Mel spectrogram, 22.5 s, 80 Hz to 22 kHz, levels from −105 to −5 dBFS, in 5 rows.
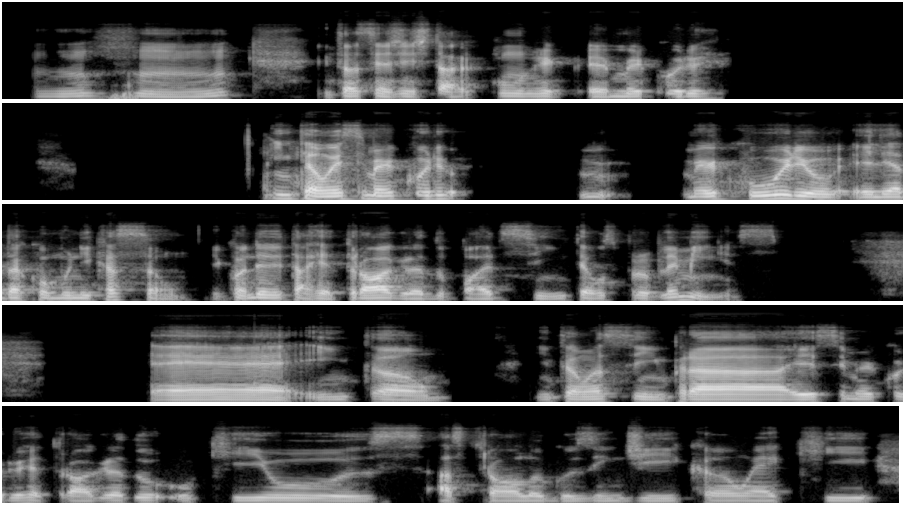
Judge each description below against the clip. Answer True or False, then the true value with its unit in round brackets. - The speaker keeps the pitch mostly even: True (2.1 semitones)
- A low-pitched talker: True (100 Hz)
